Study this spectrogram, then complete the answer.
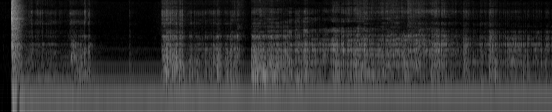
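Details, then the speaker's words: Bluetooth tower speaker on mains supply with line connected: loud, steady low humming only, no other program sound; mains hum through a fault inside the speaker, not yet diagnosed. "जैसे हमने इसमें line दी है। इसमें line आ गया। और इसमें सिर्फ harming कर रहा है। दूसरा कोई भी इसमें साउंड नहीं मिल रही है।"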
